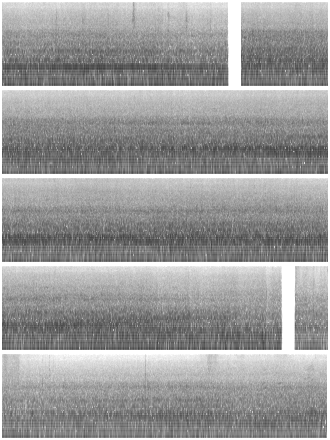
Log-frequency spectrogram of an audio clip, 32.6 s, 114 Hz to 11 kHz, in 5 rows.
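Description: NS 2200-class diesel locomotive 2278 running steadily as it hauls a train of vintage carriages slowly past, with a held engine hum. The sound cuts out briefly twice, and is a little quieter after the second break.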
